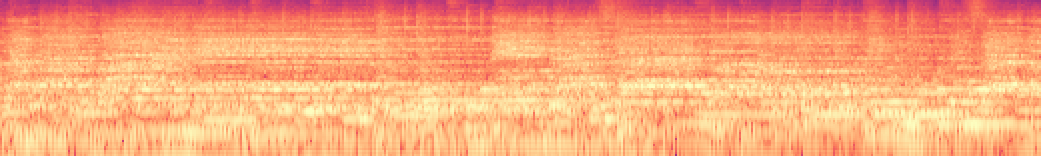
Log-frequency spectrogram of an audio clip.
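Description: Music with a choir singing, held notes and a steady full sound throughout.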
